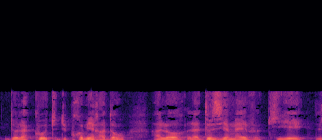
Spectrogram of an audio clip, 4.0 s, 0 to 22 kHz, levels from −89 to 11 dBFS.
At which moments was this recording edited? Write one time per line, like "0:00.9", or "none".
none

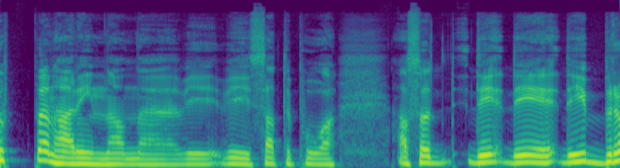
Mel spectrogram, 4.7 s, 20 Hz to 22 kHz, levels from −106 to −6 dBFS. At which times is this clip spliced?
none

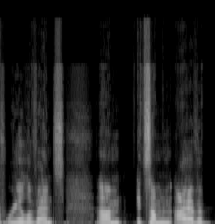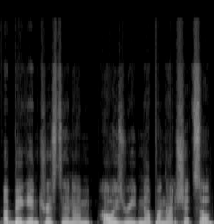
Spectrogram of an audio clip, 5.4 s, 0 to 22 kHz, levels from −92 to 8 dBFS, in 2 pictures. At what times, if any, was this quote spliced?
none

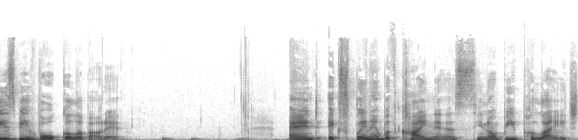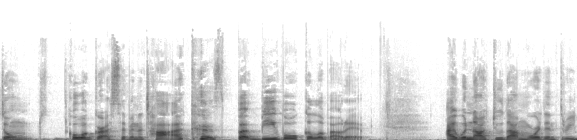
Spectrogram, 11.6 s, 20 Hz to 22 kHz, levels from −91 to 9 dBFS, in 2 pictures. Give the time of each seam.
0:10.2

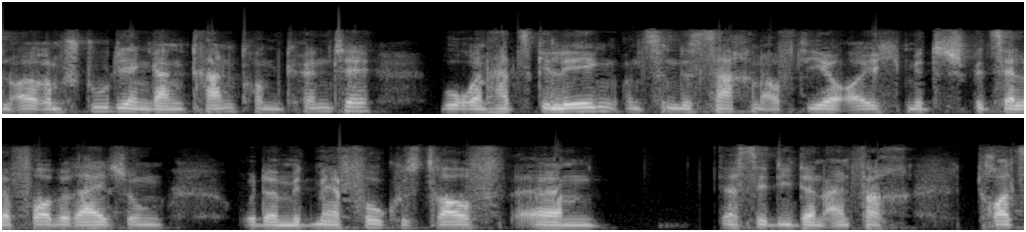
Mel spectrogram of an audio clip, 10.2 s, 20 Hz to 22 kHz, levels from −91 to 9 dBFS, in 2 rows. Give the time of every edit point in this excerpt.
none

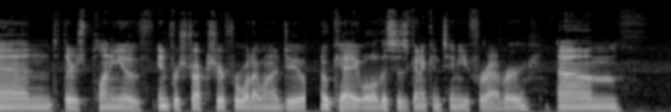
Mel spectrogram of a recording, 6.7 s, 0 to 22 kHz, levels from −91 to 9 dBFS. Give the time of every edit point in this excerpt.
0:03.1

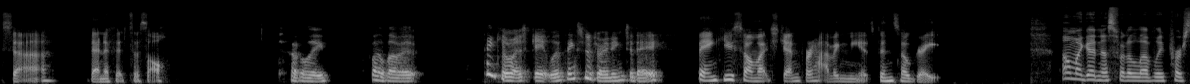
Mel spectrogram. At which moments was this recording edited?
0:05.0

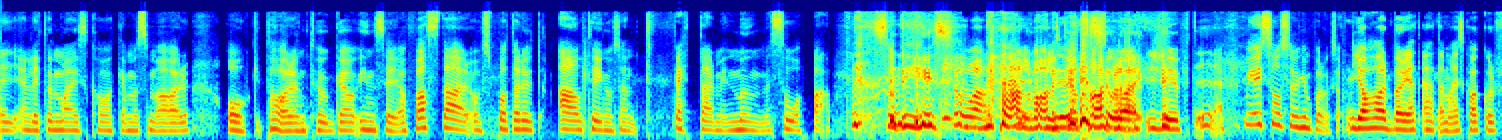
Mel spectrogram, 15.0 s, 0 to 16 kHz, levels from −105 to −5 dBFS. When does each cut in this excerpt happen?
none

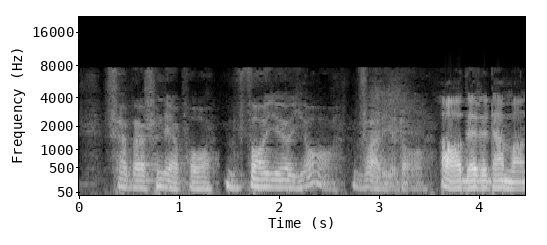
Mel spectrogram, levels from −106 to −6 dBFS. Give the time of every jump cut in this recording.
0:01.4
0:02.7

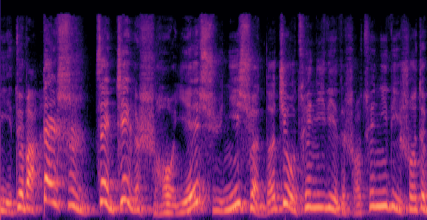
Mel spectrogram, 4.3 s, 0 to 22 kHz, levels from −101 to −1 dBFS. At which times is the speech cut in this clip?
none

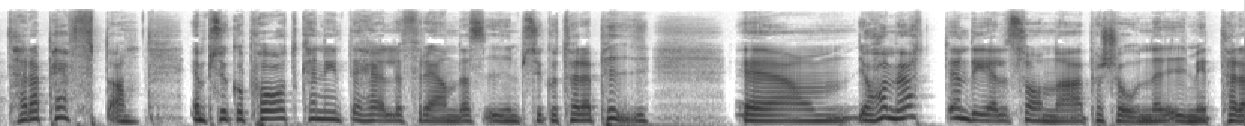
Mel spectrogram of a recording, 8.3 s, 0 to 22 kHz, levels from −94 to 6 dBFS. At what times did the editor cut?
none

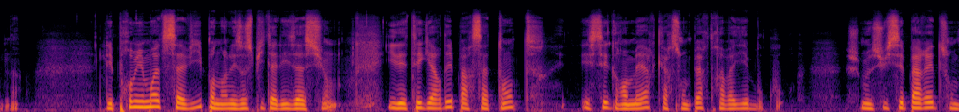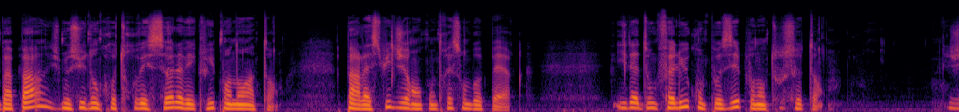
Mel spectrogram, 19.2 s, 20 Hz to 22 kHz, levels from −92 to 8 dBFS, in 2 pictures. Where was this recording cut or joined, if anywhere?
none

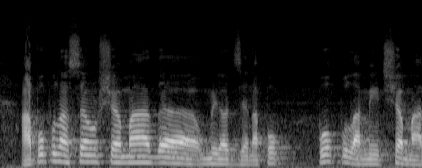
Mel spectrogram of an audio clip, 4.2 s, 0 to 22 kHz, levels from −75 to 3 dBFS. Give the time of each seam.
none

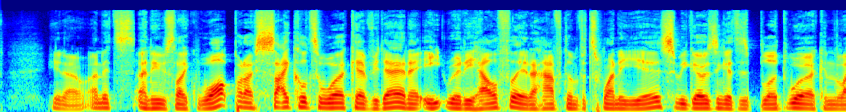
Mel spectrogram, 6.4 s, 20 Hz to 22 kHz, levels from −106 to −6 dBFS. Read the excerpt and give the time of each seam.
0:01.0

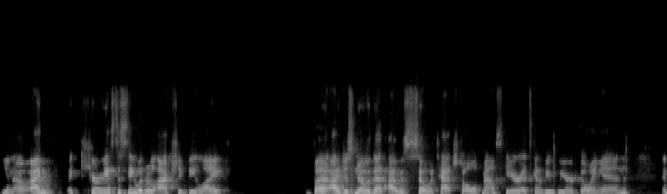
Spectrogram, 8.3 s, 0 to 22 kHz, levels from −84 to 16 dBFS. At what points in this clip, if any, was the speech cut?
none

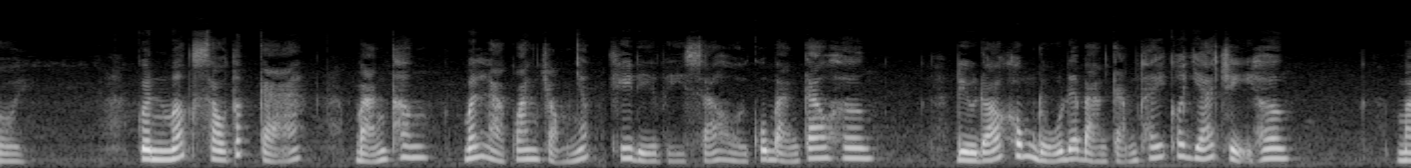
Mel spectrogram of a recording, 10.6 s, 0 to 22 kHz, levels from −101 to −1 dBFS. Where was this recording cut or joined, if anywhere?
0:04.5

